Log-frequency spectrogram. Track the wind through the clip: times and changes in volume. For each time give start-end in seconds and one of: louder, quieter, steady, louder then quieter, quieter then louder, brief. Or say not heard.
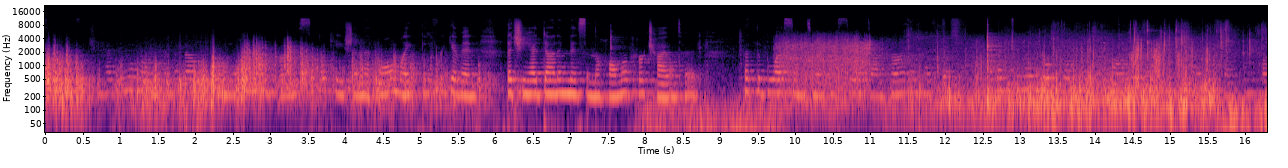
0.0-16.2 quieter then louder.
